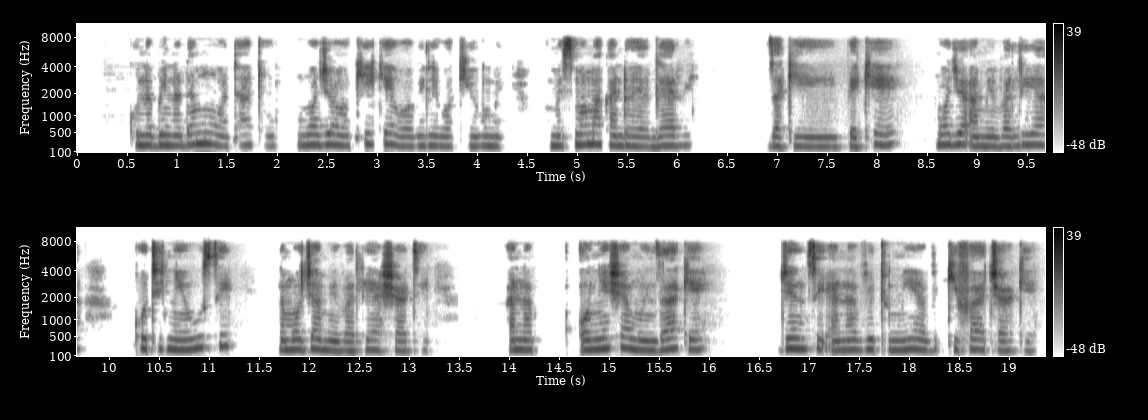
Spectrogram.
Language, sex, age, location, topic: Swahili, female, 25-35, Nairobi, finance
